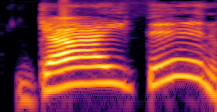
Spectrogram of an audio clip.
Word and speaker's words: Gaiden: a guid no bro it's pronounced guid then for real so why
